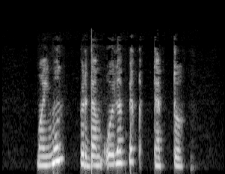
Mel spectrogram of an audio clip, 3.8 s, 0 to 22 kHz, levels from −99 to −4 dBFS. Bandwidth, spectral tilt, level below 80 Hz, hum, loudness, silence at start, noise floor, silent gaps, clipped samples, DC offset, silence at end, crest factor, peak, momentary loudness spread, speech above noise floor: 7.4 kHz; -7 dB/octave; -62 dBFS; none; -19 LUFS; 0.6 s; -77 dBFS; none; under 0.1%; under 0.1%; 0.7 s; 18 dB; -2 dBFS; 12 LU; 60 dB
